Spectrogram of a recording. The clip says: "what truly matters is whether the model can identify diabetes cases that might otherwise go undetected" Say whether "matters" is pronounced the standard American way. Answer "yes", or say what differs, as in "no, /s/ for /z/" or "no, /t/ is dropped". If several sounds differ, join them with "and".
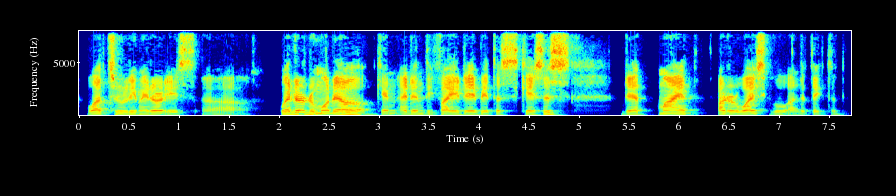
no, /z/ is dropped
